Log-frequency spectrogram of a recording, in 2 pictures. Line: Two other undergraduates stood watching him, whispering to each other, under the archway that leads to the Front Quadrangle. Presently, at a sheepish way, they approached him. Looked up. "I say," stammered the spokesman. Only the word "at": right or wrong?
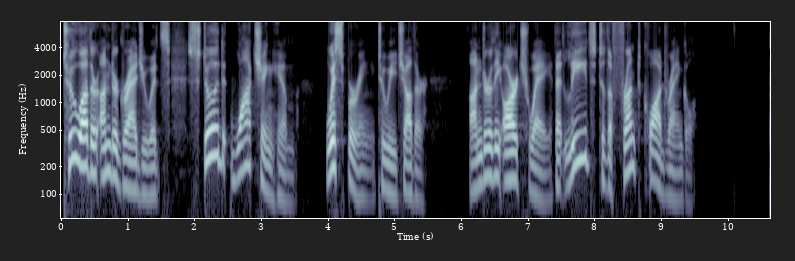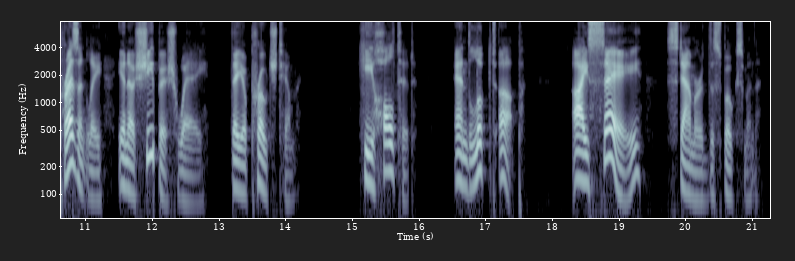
wrong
